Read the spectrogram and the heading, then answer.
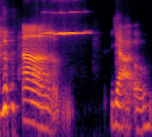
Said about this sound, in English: Can you hear the door? Okay, I'm not worried about it. I live in an apartment, guys.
